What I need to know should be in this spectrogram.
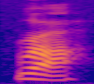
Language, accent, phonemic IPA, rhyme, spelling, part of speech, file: English, US, /ɹɔ/, -ɔː, raw, adjective / adverb / noun / verb, En-us-raw.ogg
- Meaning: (adjective) 1. (of food) Not cooked 2. (of food) Not cooked.: Subsisting on, or pertaining to, a diet of raw food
